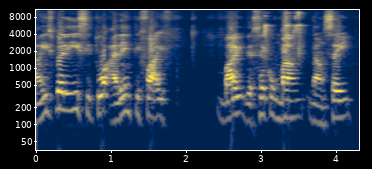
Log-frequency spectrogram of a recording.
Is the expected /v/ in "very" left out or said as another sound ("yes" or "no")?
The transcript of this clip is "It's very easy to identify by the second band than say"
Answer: yes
